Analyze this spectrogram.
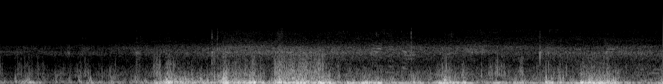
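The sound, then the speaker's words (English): Strong wind sweeps over high waves at sea aboard a boat, a continuous low, blustery roar buffeting the microphone with surging water noise, loud and steady and building after the first second. “Look how high we are. That's how windy and how high the waves are.”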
